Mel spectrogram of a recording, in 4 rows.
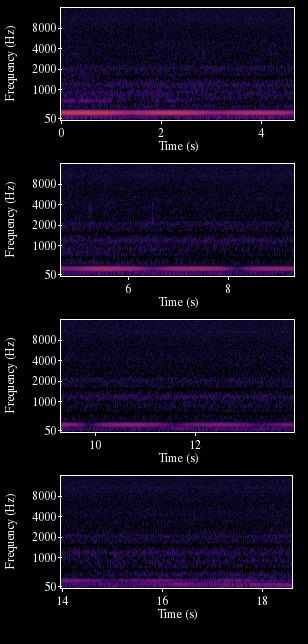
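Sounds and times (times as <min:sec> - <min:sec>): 
Tibetan singing bowl ringing: 0:00.0 - 0:13.2.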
